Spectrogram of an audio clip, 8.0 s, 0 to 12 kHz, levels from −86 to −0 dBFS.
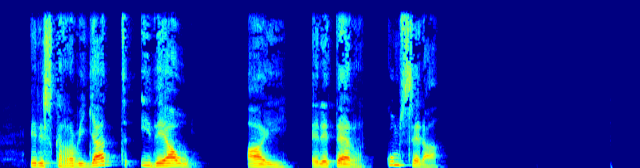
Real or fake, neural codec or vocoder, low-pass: real; none; 10.8 kHz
